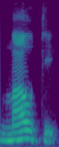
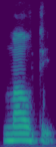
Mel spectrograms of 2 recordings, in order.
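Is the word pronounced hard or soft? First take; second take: soft; soft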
